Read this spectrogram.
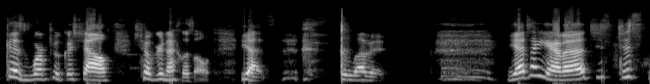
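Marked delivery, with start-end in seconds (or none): none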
